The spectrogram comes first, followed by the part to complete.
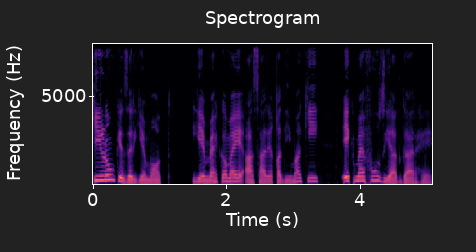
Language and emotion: Urdu, neutral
